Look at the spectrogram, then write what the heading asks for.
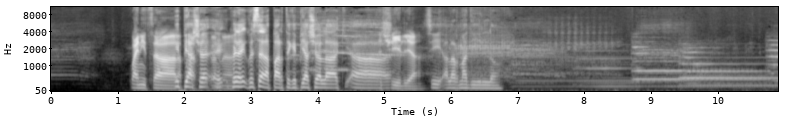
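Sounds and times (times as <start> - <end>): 
speech: 1.2 - 6.9
church bells ringing: 6.9 - 10.8.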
